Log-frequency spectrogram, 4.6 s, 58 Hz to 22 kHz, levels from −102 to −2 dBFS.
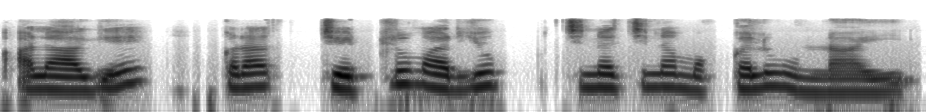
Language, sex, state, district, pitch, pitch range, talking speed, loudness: Telugu, female, Telangana, Hyderabad, 215 Hz, 190-225 Hz, 105 wpm, -17 LUFS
